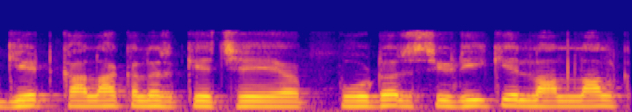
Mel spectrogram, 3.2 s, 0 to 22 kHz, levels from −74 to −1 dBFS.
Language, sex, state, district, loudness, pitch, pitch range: Maithili, male, Bihar, Purnia, -14 LUFS, 160 Hz, 155-165 Hz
